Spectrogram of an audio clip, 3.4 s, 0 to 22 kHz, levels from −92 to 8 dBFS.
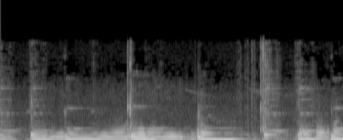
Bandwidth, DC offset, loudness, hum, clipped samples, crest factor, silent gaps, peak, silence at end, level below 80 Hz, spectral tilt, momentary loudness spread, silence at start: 15.5 kHz; under 0.1%; -20 LUFS; none; under 0.1%; 16 dB; none; -2 dBFS; 0 s; -30 dBFS; -7.5 dB/octave; 7 LU; 0 s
